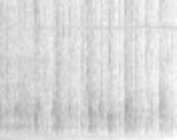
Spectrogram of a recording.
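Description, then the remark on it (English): A large audience claps hands together in steady, dense, loud applause as a hand clap of praise to the Lord during a sermon, with a low sustained organ tone holding underneath throughout. “Give the Lord a hand clap of praise and you may be seated.”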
